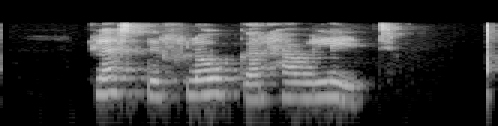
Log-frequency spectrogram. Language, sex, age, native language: Icelandic, female, 8, Icelandic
